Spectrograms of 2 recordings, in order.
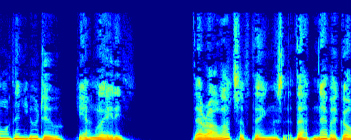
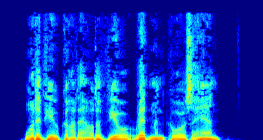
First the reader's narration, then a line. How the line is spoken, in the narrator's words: murmured Priscilla, aside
